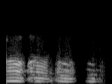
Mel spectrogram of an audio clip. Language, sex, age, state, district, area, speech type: Assamese, male, 18-30, Assam, Charaideo, urban, conversation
